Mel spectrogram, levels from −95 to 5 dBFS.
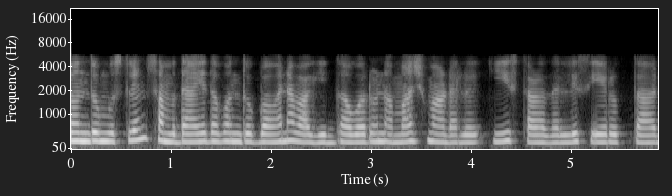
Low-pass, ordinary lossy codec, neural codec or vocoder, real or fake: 5.4 kHz; none; codec, 16 kHz, about 1 kbps, DyCAST, with the encoder's durations; fake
